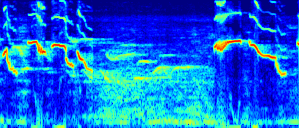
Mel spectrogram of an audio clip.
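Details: Oriental magpie-robin lure song: a few loud whistled slurs, a softer fading passage, then a strong high whistle and two sliding notes, with a low background hum.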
